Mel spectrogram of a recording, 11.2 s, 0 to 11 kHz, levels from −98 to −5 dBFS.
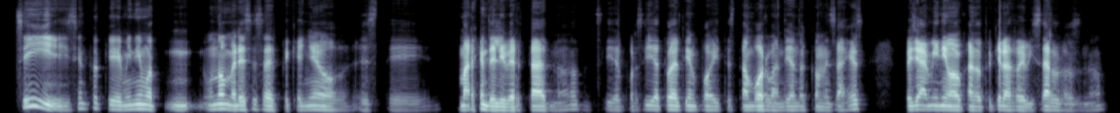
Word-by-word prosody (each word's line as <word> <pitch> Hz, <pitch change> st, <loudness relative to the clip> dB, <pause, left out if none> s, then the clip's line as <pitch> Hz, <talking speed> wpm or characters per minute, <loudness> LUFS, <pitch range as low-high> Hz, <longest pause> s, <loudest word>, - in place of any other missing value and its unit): Sí, 175 Hz, -, 0 dB
siento 150 Hz, +4 st, -13 dB
que 125 Hz, -3 st, -3 dB
mínimo 125 Hz, +2 st, -1 dB
u 115 Hz, +1 st, -11 dB
uno 135 Hz, +2 st, +1 dB
merece 115 Hz, 0 st, +1 dB
ese 115 Hz, -4 st, -2 dB
pequeño, 105 Hz, -1 st, -6 dB
este, 95 Hz, +1 st, -21 dB, 0.3 s
margen 115 Hz, +3 st, +3 dB
de 105 Hz, -2 st, +6 dB
libertad, 100 Hz, +2 st, +4 dB
¿no? 105 Hz, +5 st, -18 dB
Si 110 Hz, -, -21 dB
de 100 Hz, -1 st, -13 dB
por -, -, -18 dB
sí 120 Hz, -, -10 dB
ya 115 Hz, -1 st, -3 dB
todo 120 Hz, -1 st, 0 dB
el 115 Hz, -, -1 dB
tiempo 110 Hz, 0 st, -5 dB
ahí 105 Hz, 0 st, -7 dB
te -, -, -25 dB
están 105 Hz, +2 st, -5 dB
bombardeando 105 Hz, -1 st, -2 dB
con 105 Hz, -, -10 dB
mensajes, 105 Hz, +8 st, -6 dB, 0.4 s
pues, 110 Hz, -, +2 dB
ya 115 Hz, -1 st, +9 dB
mínimo 110 Hz, -2 st, +5 dB
cuando -, -, +1 dB
tú -, -, -17 dB
quieras 105 Hz, -, +5 dB
revisarlos, 95 Hz, -1 st, -2 dB
¿no? 100 Hz, +6 st, -24 dB
110 Hz, 195 wpm, -23 LUFS, 100-115 Hz, 0.4 s, ya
